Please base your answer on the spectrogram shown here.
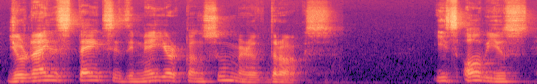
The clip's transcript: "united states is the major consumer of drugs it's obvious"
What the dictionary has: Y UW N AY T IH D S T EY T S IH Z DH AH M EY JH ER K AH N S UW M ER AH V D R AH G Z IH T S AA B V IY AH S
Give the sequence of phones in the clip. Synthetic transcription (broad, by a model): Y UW N AY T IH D S T EY T S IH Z DH AH M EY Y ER K AH N S UW M ER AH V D R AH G S IH T S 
